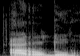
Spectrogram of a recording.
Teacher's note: Ardu ro tafhim, yo'g'onroq aytamiz.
